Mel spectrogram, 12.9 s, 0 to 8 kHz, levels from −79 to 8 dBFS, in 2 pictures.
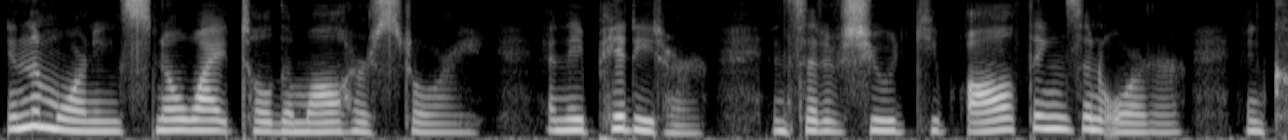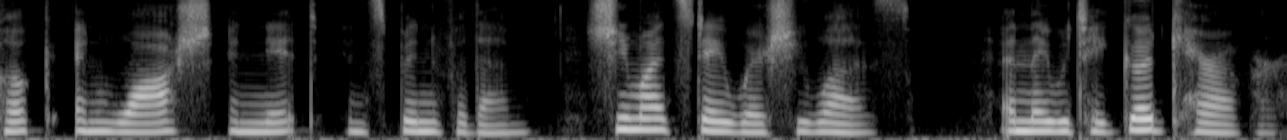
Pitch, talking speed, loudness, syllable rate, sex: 205 Hz, 225 wpm, -18 LUFS, 4.9 syllables/s, female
